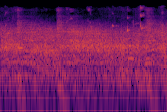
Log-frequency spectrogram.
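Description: Arena crowd noise during a basketball game, with a basketball being dribbled on the hardwood court.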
